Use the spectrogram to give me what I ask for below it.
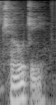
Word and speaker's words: Choji: like who's big bonding art you said his name wrong choji is fit though yeah it's choji so quickly that i think i might have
